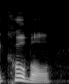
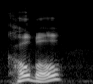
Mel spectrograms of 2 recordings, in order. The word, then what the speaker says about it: COBOL: I think you would just say cobble. C-O-B-O-L.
